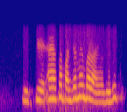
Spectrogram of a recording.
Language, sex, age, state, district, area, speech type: Sindhi, female, 30-45, Maharashtra, Thane, urban, conversation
